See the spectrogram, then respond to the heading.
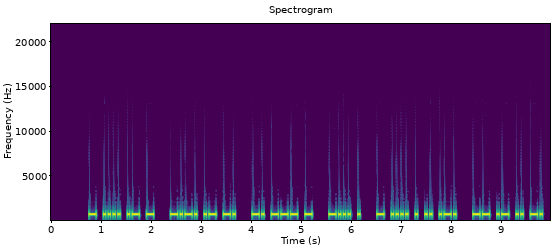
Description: Morse code, heard as a keyed tone, about 25 wpm, 700 Hz. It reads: THAT CAN NOT BE THEIR MAIN
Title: Sentences from Top 1000 Words - Review Part 2 - 25wpm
